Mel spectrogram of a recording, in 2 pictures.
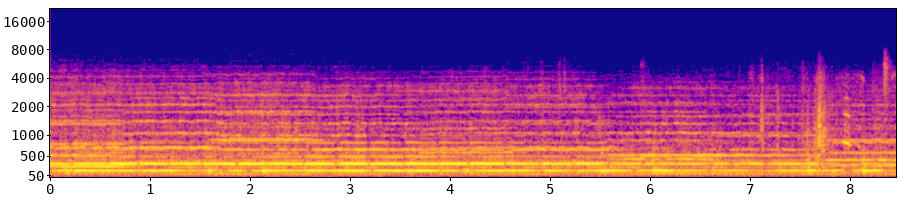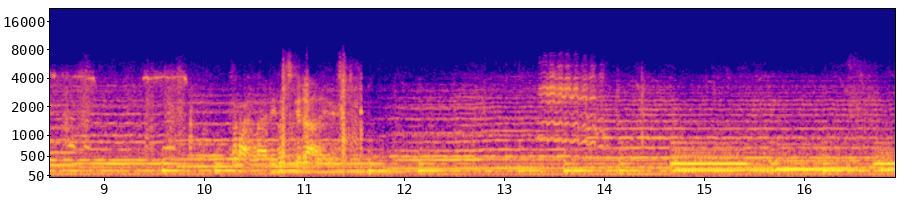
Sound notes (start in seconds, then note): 7.7 dog whimpering; 13.2 goats bleating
